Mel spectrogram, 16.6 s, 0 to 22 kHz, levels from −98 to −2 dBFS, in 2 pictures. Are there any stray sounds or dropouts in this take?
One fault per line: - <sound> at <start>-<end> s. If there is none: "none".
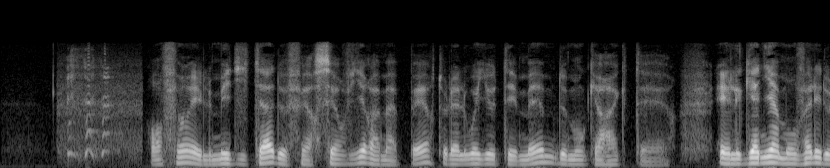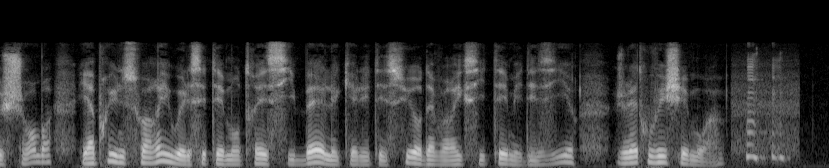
- laugh at 0.6-1.2 s
- laugh at 15.7-16.2 s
